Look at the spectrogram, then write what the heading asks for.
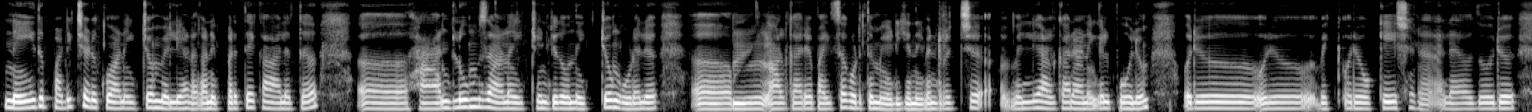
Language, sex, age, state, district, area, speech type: Malayalam, female, 30-45, Kerala, Palakkad, rural, spontaneous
